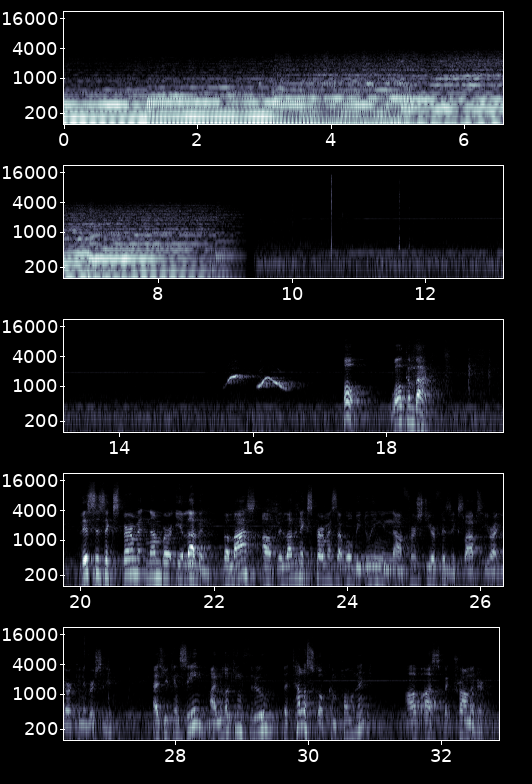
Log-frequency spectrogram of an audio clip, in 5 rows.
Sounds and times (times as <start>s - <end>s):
Music: 0.0s - 9.4s.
